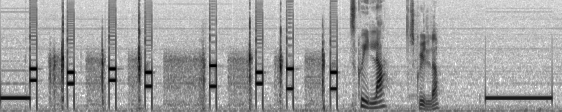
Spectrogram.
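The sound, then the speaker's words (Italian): A phone line hums with a steady tone, then a quick series of about eight dual-pitch keypad beeps punches out a number to call someone live on air. Brief warbling chirps follow, and the steady line tone returns. “Io ti direi che proviamo a chiamarlo in diretta.”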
